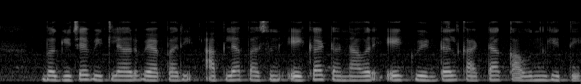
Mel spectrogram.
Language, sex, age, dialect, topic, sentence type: Marathi, female, 46-50, Varhadi, agriculture, question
